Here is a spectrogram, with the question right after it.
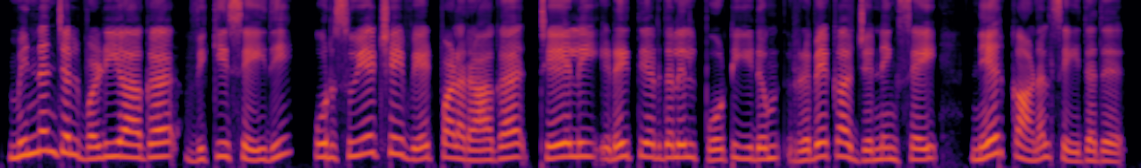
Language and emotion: Tamil, neutral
